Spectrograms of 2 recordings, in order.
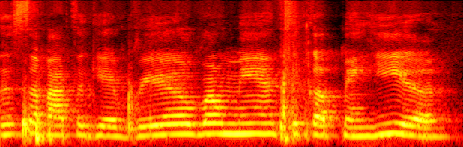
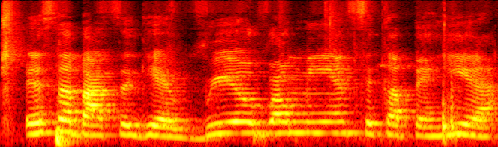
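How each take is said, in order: First: It is said in the speaker's ordinary accent. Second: It is said in a put-on New York accent.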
